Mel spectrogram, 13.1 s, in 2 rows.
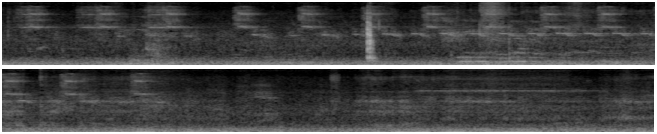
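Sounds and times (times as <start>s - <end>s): small bird chirping: 0.0s - 8.3s.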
